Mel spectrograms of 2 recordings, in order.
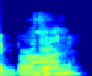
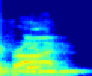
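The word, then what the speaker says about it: Braun: list Christian uh Brown I always want to say brown yeah I always say Bron but it's brown uh at least the way he wants to pronounce it um what did you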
